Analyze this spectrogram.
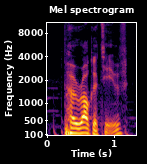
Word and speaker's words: prerogative: p r e r o g a t i v e. It's not prerogative, it's prerogative. Prerogative.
